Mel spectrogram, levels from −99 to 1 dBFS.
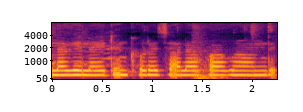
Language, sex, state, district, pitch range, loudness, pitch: Telugu, female, Andhra Pradesh, Sri Satya Sai, 230-235 Hz, -14 LUFS, 235 Hz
